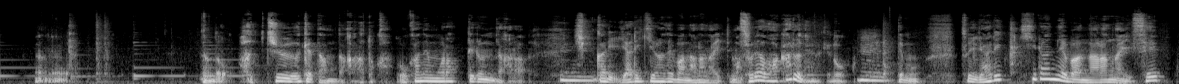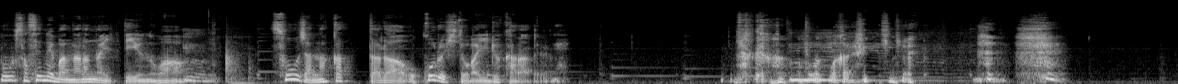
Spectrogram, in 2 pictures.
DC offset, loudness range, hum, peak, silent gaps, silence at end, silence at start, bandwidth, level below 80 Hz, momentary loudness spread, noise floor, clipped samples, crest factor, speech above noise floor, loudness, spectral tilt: 0.1%; 4 LU; none; 0 dBFS; none; 1.1 s; 0 s; 12 kHz; -40 dBFS; 14 LU; -51 dBFS; under 0.1%; 16 dB; 36 dB; -17 LUFS; -5.5 dB/octave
